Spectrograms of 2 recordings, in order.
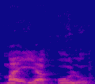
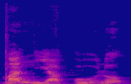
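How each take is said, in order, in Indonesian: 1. Bunyi n menyatu menjadi y yang bersengau. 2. Bunyi n diucapkan dengan jelas sebelum y. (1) "akan tetapi dibaca" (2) "asli kalimatnya"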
